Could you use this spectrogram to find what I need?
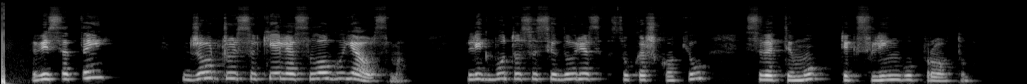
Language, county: Lithuanian, Vilnius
